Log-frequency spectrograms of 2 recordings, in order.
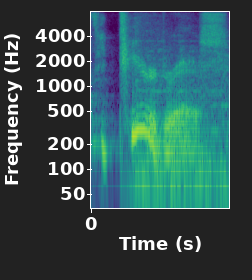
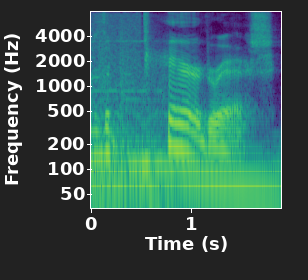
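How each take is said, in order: First: The word tear rhymes with ear. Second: The word tear rhymes with air. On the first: The dress is linked to crying tears. The speaker calls it wrong. "not the tear dress" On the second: The dress is made by tearing the fabric. The speaker calls it right. "we called it the tear dress"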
